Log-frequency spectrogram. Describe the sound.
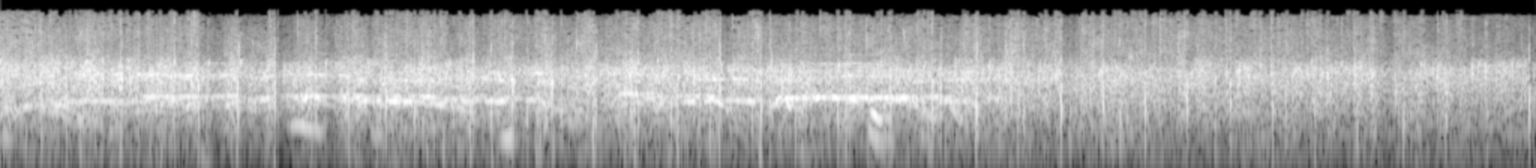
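Sustained audience applause fills the whole stretch, a dense, steady wash of clapping from a sizable crowd, loud and continuous with faint murmurs and a few voices mixed in underneath.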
